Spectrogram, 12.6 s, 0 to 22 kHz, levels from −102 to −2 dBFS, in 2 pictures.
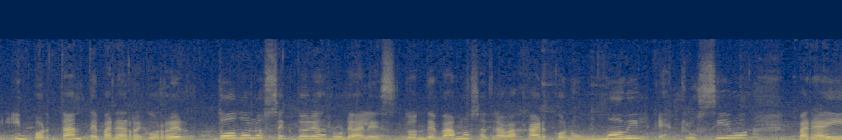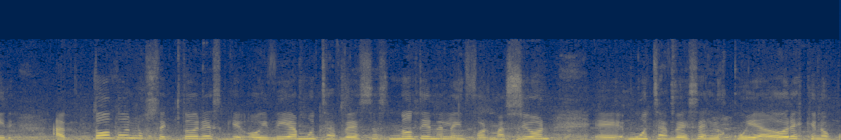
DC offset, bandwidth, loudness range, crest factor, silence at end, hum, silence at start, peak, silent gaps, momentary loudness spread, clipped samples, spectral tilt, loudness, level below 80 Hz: under 0.1%; 15 kHz; 2 LU; 16 dB; 0 s; none; 0 s; -12 dBFS; none; 5 LU; under 0.1%; -6 dB/octave; -29 LUFS; -46 dBFS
